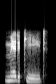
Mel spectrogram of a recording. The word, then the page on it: Medicaid: Indian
